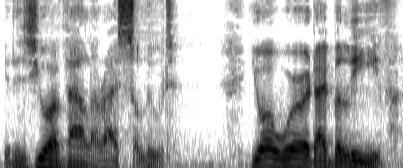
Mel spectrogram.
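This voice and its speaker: A deep, husky noble duke. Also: male voice, sing-song, moderate pace. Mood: solemn, stirring. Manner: formal, stately, grave. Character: noble, resolute older duke, solemn war leader. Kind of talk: cinematic video game voice acting. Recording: long hall reverb, music behind.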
